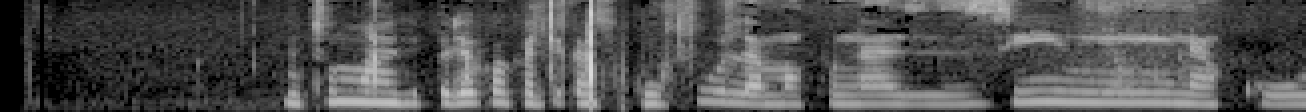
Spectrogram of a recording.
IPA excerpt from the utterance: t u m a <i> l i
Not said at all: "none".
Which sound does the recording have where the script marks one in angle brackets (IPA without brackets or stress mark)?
a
